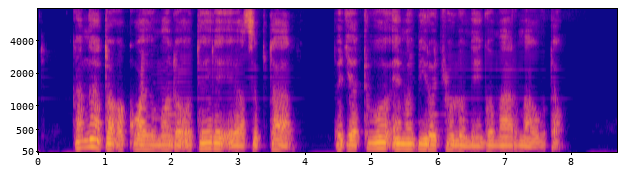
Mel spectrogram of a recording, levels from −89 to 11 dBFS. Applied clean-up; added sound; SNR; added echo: neural mask model DeepFilterNet 3.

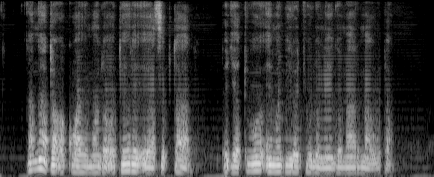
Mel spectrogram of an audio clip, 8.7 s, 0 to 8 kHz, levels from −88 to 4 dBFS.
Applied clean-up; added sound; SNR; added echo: neural separator model SepFormer DNS4.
